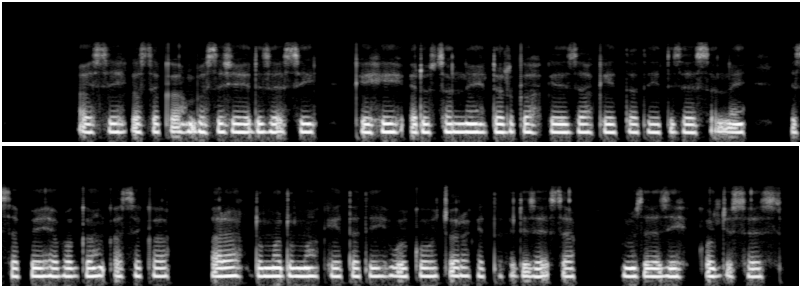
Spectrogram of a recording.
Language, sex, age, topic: Gamo, female, 18-24, government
